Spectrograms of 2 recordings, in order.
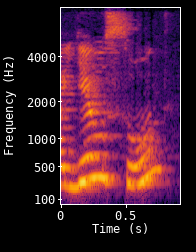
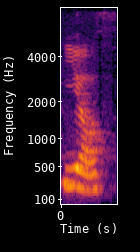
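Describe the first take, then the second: First: Both words are said fully and separately. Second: The words merge into one short syllable. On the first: This is the textbook form. "so neatly and so clearly" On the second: This is casual, friendly everyday speech. "you will hear them say yos"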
